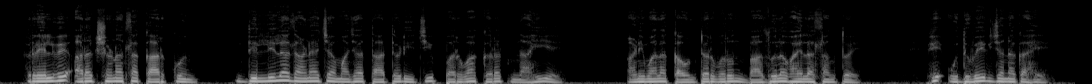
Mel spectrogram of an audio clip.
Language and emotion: Marathi, sad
